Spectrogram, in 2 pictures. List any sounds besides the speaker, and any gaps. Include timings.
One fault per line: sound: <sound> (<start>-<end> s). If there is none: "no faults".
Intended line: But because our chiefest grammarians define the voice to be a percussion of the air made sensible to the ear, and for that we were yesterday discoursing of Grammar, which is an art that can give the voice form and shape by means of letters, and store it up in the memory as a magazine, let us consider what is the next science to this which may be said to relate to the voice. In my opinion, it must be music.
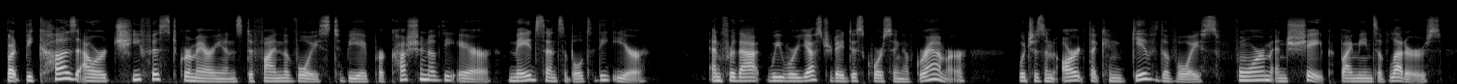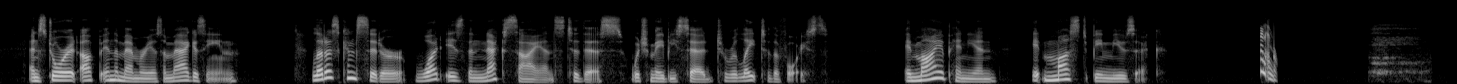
sound: chirp (27.2-27.3 s)
sound: sigh (28.2-28.9 s)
